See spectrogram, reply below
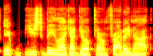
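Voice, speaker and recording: A professional fighter, guesting on a casual podcast in a studio, rambles through stories while swearing freely and using a constant stream of filler words. His pitch is ordinary for a man and his pace quick, and the sound is close and dry with no room in it.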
